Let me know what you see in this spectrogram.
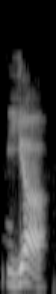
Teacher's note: इचु यश नाम तालु तो वहां पे आप बोलो य तो जब आप बोलोगे य तब आपकी जो जिक्वा है वो तालु को पूर्ण रूप से स्पर्श नहीं कर रही वो कैसे कर रही है जीभ जा रही है और वापस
